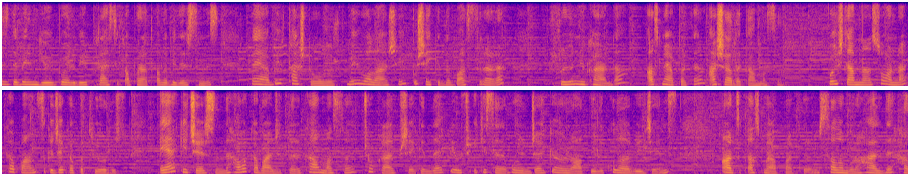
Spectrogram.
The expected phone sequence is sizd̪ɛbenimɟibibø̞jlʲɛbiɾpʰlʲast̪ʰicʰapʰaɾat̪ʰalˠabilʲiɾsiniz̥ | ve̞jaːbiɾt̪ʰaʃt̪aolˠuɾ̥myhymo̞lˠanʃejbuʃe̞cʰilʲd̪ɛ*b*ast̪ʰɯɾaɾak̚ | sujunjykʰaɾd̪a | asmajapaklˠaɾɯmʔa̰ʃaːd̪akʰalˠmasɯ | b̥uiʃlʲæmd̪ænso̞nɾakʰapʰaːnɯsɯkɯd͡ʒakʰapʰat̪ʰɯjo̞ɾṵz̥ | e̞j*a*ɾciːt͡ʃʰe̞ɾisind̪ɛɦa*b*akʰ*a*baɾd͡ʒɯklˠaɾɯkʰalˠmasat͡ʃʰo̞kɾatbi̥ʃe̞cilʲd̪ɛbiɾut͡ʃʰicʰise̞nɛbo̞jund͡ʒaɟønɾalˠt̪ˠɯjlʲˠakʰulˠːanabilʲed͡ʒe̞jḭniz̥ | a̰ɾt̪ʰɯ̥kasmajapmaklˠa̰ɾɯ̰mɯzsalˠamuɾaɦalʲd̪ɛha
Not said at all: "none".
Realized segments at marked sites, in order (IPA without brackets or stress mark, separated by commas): b, æ, v, a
